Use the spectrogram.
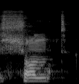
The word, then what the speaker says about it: chante: So don't pronounce the last ENT in any conjugation. It's silent. Just pronounce the last consonant before it.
